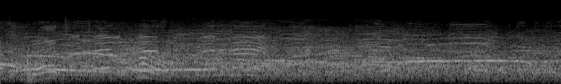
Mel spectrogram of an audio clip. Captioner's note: audience chattering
